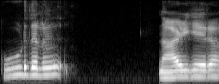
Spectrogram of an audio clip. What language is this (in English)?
Malayalam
